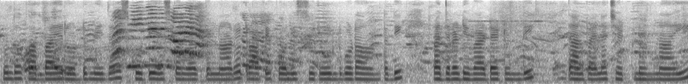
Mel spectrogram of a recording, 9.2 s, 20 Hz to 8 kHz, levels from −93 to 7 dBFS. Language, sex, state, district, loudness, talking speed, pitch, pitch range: Telugu, female, Andhra Pradesh, Krishna, -18 LUFS, 130 wpm, 205 Hz, 195-215 Hz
